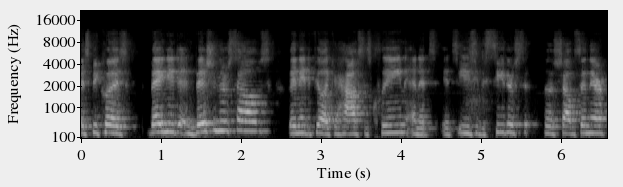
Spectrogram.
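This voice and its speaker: A woman talks at a fairly quick pace. Her pitch is fairly high. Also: ordinary pitch variation. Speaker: real estate agent and home stager. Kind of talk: webinar presentation. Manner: fast.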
